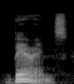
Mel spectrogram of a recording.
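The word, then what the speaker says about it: buryings: are called in Cornwall bearings pronounced Barons were once almost Universal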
